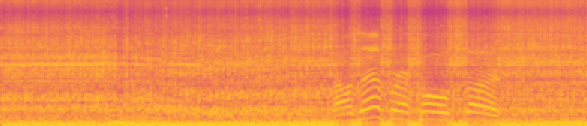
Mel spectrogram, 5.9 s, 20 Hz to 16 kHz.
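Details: 2000 Ford 7.3 Powerstroke diesel cold start in 7°F Wisconsin weather (about 10 above said): low, even clatter with no hunting or lope, short chirp midway, white smoke; normal cold idle.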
